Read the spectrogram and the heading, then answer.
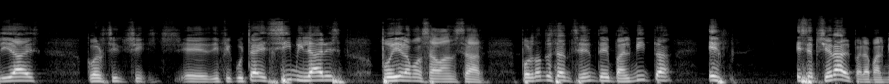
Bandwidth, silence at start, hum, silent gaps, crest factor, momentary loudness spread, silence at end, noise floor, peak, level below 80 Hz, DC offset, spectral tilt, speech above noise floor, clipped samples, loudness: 8.8 kHz; 0 s; none; none; 16 dB; 12 LU; 0 s; -59 dBFS; 0 dBFS; -40 dBFS; under 0.1%; -7.5 dB/octave; 44 dB; under 0.1%; -15 LUFS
